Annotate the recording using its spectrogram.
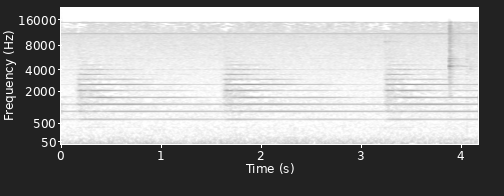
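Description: A bell struck three times, about a second and a half apart, each strike ringing on in a cluster of steady tones.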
